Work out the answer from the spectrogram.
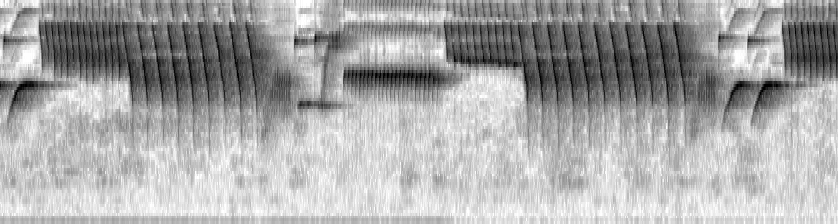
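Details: Local canary singing a long tutor song with rich 'cengkok' variations and long shots: bursts of rapid high trills broken by a brief clear whistled note, then the trilling resumes. A low hum fades partway through.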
